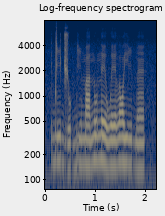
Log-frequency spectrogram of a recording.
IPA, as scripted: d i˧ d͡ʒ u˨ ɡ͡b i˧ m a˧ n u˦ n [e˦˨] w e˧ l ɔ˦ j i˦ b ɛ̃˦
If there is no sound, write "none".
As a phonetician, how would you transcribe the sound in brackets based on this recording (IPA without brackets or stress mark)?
e˦˨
